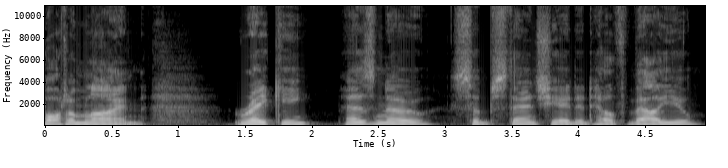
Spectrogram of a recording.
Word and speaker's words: Reiki: Reiki, pronounced Reiki, is an extremely gentle yet powerful method of healing using the, quote, laying on of hands, end quote, method.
